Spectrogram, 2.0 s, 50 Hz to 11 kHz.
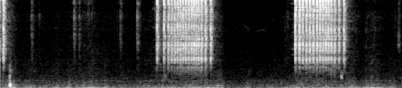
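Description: Ratcheting clicks from the unidirectional rotating dive bezel of a Rolex Submariner 124060 no-date watch, heard as two short, bright, close bursts separated by quiet.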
